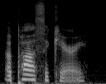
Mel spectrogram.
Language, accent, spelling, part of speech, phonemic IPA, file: English, US, apothecary, noun, /əˈpɑθəˌkɛəɹi/, En-us-apothecary.ogg
- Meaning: Synonym of pharmacist: a person who sells medicine, especially (historical) one who made and sold their own medicines in the medieval or early modern eras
